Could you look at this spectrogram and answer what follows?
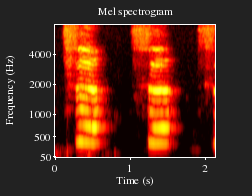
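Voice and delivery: C as "ts" with a puff of air; tongue behind the upper teeth, breathe out on C; aspirated C. Shown as a demonstration. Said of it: "ada aspirasinya".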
